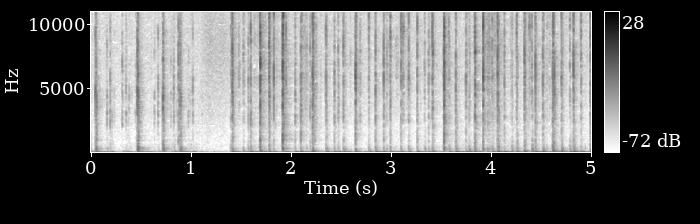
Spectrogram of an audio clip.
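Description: Long dark-red nails tap and scratch on the lid and sides of a closed, hand-sized, hollow hexagonal painted wooden box with mint, black and red stripes and a small metal clasp, resting on a dark table. Quick, uneven clicky taps with a deep, hollow low thump run throughout, with a brief quieter lull early on before the tapping turns denser and steadier.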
